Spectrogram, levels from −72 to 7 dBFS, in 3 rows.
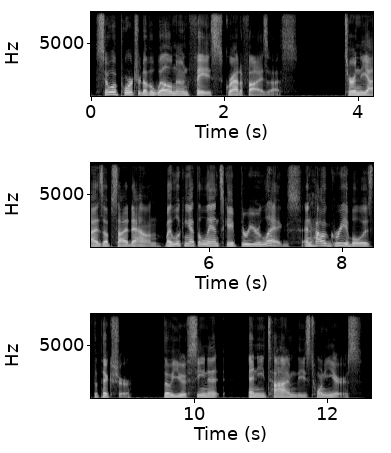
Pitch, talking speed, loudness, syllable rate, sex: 130 Hz, 180 wpm, -18 LUFS, 5.0 syllables/s, male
